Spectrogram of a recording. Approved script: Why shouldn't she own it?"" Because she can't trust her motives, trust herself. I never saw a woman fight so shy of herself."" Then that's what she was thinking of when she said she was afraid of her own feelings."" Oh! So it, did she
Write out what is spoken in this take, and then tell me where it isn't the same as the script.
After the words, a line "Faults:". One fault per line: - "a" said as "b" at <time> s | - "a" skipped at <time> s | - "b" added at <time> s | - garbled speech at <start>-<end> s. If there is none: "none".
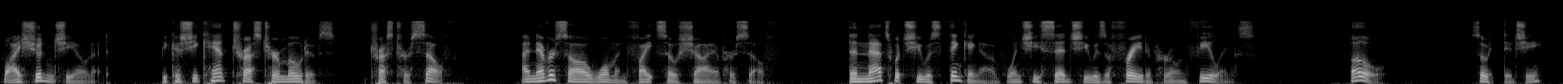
Why shouldn't she own it?"" Because she can't trust her motives, trust herself. I never saw a woman fight so shy of herself."" Then that's what she was thinking of when she said she was afraid of her own feelings."" Oh! So it, did she
Faults:
none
